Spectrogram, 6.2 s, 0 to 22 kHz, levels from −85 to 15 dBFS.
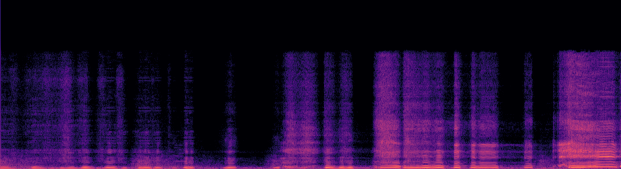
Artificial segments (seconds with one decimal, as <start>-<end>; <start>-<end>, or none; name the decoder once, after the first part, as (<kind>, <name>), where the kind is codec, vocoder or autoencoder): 2.0-5.7 (autoencoder, DAC-VAE)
